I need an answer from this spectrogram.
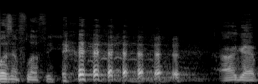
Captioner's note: laughter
